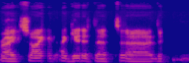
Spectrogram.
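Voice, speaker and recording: With an unremarkable speaking voice, a man holds a medium pitch and fairly even intonation. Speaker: virtual networking show host. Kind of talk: moderated interactive webinar. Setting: video call.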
